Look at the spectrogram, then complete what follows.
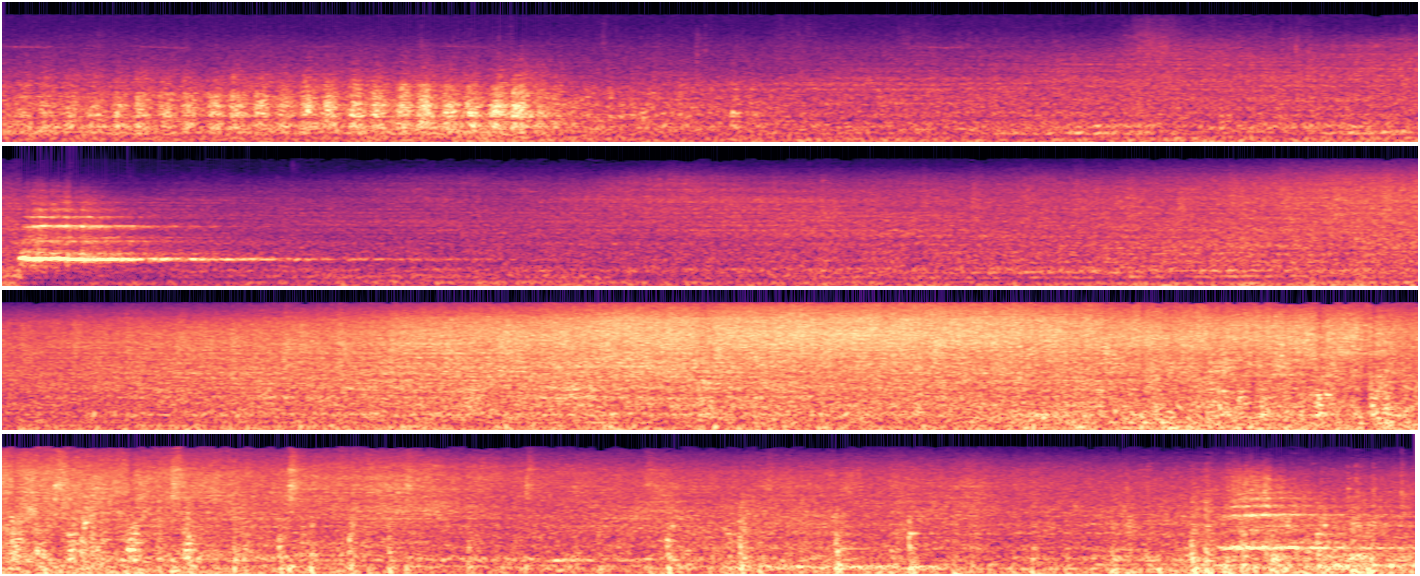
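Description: Steam locomotive sounding a short whistle blast about seven seconds in. It then passes with a swelling hiss of steam, loudest midway, and its coaches follow with a clickety-clack of wheels on rail joints. Another short whistle blast comes near the end.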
